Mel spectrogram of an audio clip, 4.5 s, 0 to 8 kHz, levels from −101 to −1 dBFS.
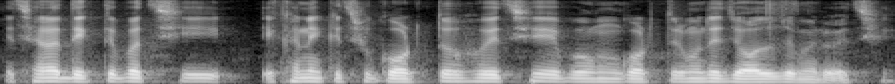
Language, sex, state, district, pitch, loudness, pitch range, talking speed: Bengali, male, West Bengal, Alipurduar, 115 Hz, -17 LUFS, 105-120 Hz, 175 wpm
